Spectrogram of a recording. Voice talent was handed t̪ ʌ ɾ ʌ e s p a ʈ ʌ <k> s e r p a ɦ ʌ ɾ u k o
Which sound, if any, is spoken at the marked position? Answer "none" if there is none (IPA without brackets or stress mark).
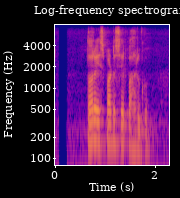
none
